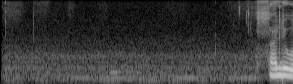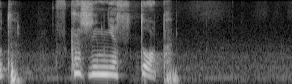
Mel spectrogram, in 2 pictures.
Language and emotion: Russian, angry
